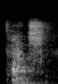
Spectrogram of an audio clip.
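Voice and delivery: touch with a short clipped u; touch demo. Shown as a demonstration. Teacher models touch for the student, short u. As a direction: say touch as tuhch, no O U glide. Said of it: "you're saying too much O U".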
